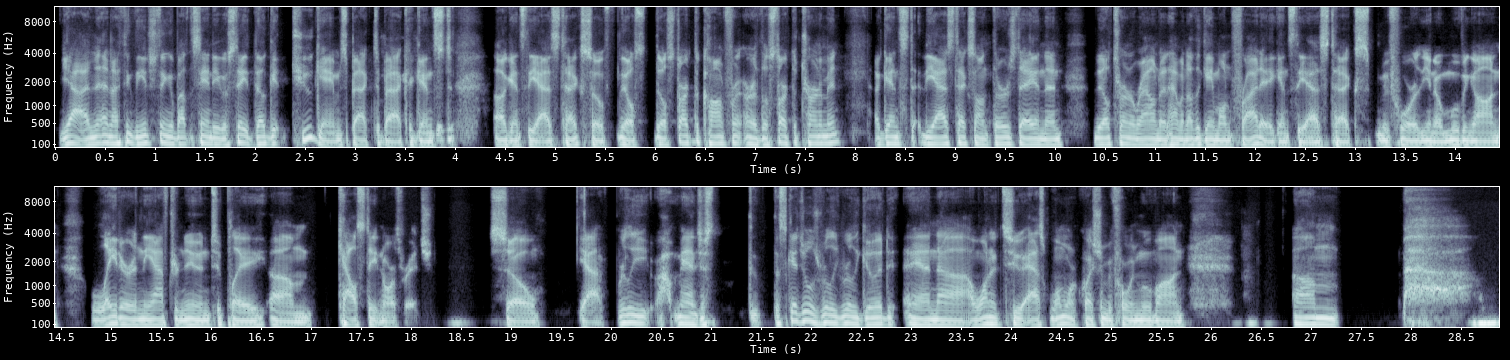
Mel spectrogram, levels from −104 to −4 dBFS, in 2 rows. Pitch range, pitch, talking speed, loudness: 90-115 Hz, 100 Hz, 200 wpm, -19 LUFS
